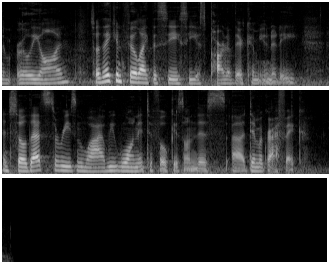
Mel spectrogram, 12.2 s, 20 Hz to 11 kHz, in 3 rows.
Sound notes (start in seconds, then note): 8.6 silence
